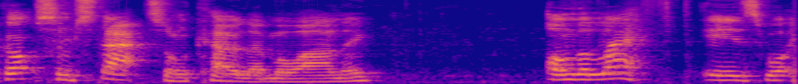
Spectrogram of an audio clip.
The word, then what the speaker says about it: Muani: we've covered him before rhymes with panani um so like BL you little so and so what did Bloody fabito say all right I got some stats on Co moani on the left is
